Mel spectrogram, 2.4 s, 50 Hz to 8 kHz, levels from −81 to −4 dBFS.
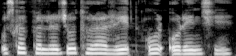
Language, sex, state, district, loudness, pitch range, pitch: Hindi, female, Arunachal Pradesh, Papum Pare, -13 LUFS, 195-220 Hz, 210 Hz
